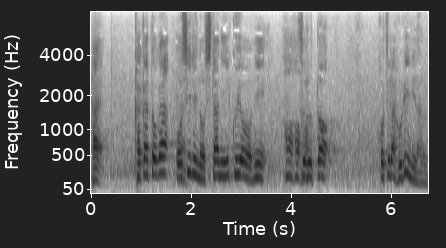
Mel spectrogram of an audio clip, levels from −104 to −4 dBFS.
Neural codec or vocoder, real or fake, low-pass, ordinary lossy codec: none; real; none; none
